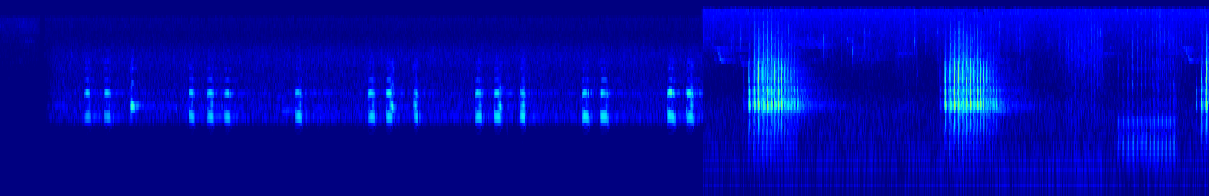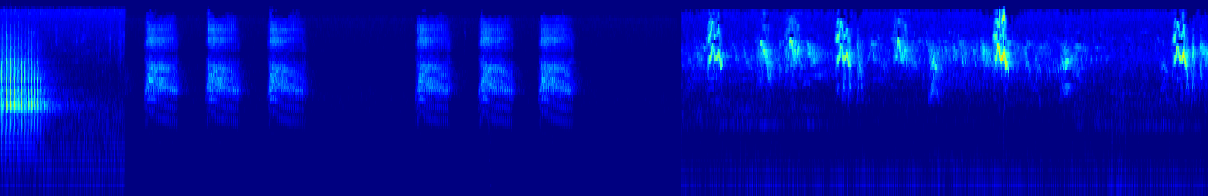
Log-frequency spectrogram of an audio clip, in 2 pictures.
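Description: A run of bird recordings. Swans call steadily for the first eight seconds, then a hooded crow gives three loud caws. Then come short sharp calls of a great spotted woodpecker in sets of three, and house sparrows chirping busily in the last third.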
